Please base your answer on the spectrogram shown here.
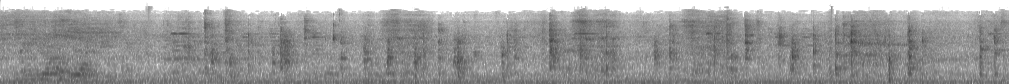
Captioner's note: ASMR of scratching the plate~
